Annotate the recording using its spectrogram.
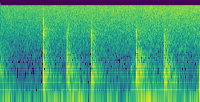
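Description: Chalk striking a chalkboard as characters are written, a string of about seven short, sharp taps over two seconds.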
